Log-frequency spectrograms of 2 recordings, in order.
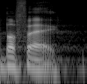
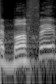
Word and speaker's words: buffet: Now, in a Daniel fast, do not pronounce it buffet. It's hard, isn't it? So your mind plays tricks on you. I buffet my body.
